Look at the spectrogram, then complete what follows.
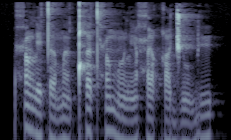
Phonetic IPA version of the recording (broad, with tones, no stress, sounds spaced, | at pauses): ħ õ˥ l e˩ t ɐ˩ m ɐ̃˩ ǃʰ ɐ˥ t ħ ũ˥ m õ˩ l ẽ˩ ħ e˩ q ə˩ d͡ʒ ũ˩ b y˥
